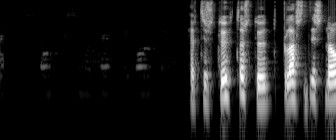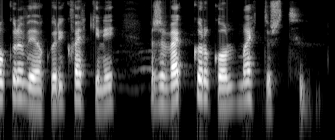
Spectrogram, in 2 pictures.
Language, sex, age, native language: Icelandic, male, 40-49, Icelandic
